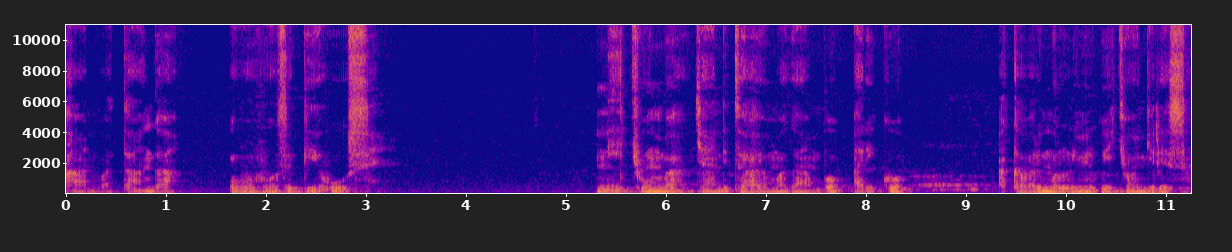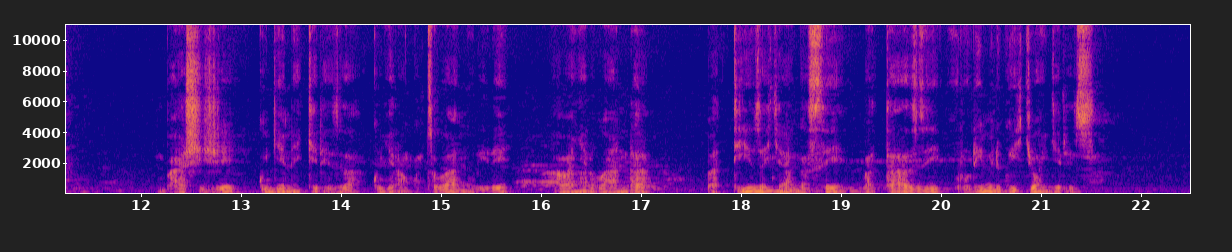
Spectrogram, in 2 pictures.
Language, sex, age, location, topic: Kinyarwanda, female, 18-24, Huye, health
